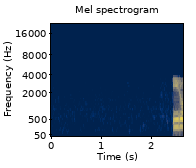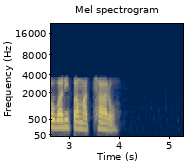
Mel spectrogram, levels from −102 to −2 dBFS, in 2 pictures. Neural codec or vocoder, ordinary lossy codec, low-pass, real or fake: none; AAC, 32 kbps; 3.6 kHz; real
